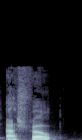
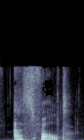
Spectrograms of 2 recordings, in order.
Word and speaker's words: asphalt: We did get a bit of feedback after a recent episode about how we say Ashfelt. – Yeah. – And I looked into it, and it looks like it's, for some reason, Australia and Canada is majority of people say Ashfelt, but we say it wrong. There's no H in that spot. It's asphalt.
